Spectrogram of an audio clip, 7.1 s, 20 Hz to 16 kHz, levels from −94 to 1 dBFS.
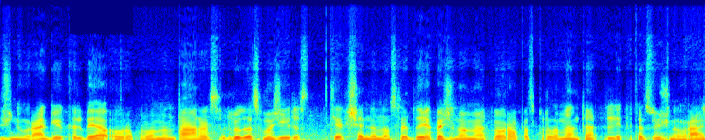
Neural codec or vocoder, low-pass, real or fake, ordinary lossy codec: codec, 32 kHz, 1.9 kbps, SNAC; 14.4 kHz; fake; Opus, 24 kbps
